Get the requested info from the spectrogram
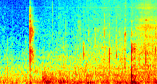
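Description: Faint chewing of a spoonful of mousse and soft sponge base, with a sharp click about half a second in and another near the end.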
